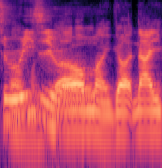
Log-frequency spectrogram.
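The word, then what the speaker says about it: Re:Zero: correcting him when you you still pronounce it ray zero re-zero ray zero it's re-zero oh my god now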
